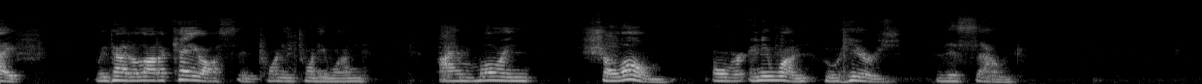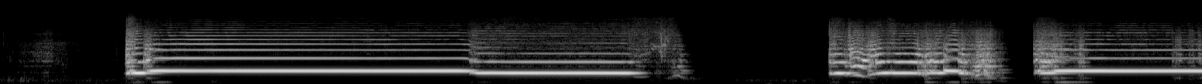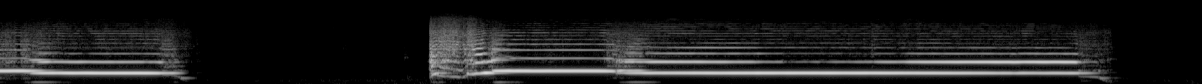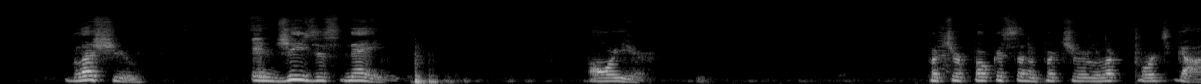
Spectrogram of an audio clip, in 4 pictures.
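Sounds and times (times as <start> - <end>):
shofar blasts: 13.2 - 19.0, 20.3 - 26.0, 28.3 - 35.2.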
